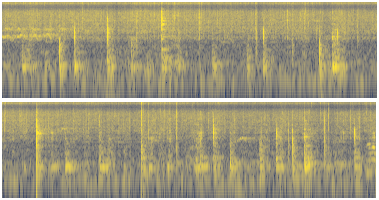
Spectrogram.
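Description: Chopped vegetables sizzle steadily in a hot pan while a spoon stirs and scrapes them in frequent light clicks, a constant frying hiss close by with no voices.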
